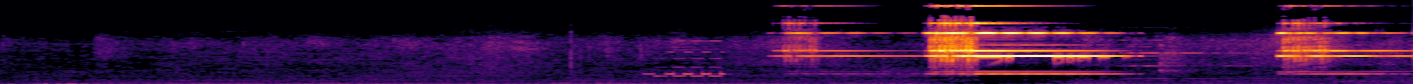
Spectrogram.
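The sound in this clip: A telephone rings for an incoming call in a few short, bright bursts of electronic ringing. The bursts grow louder toward the end and rise over a faint, steady background hiss.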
